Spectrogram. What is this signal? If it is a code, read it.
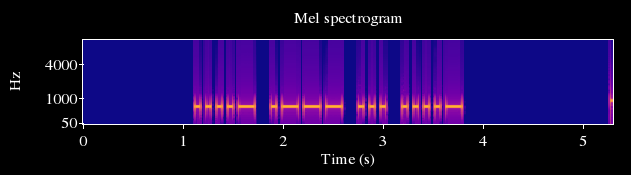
Morse code, heard as a keyed tone, about 22 wpm, 700 Hz. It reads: 4JS4
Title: Four Challenging Letter-Number Combinations 22wpm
